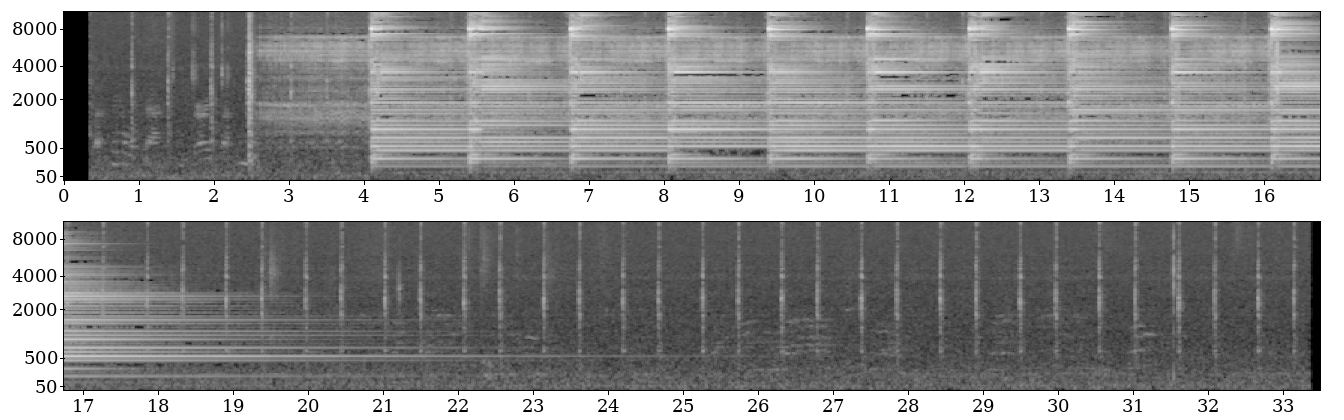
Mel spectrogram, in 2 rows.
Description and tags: Chimes and ticking of an antique wood, glass, and metal Seikosha brand schoolroom clock (ca. 1910 or earlier). Background noise is audible in this clip (distant voices, television).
